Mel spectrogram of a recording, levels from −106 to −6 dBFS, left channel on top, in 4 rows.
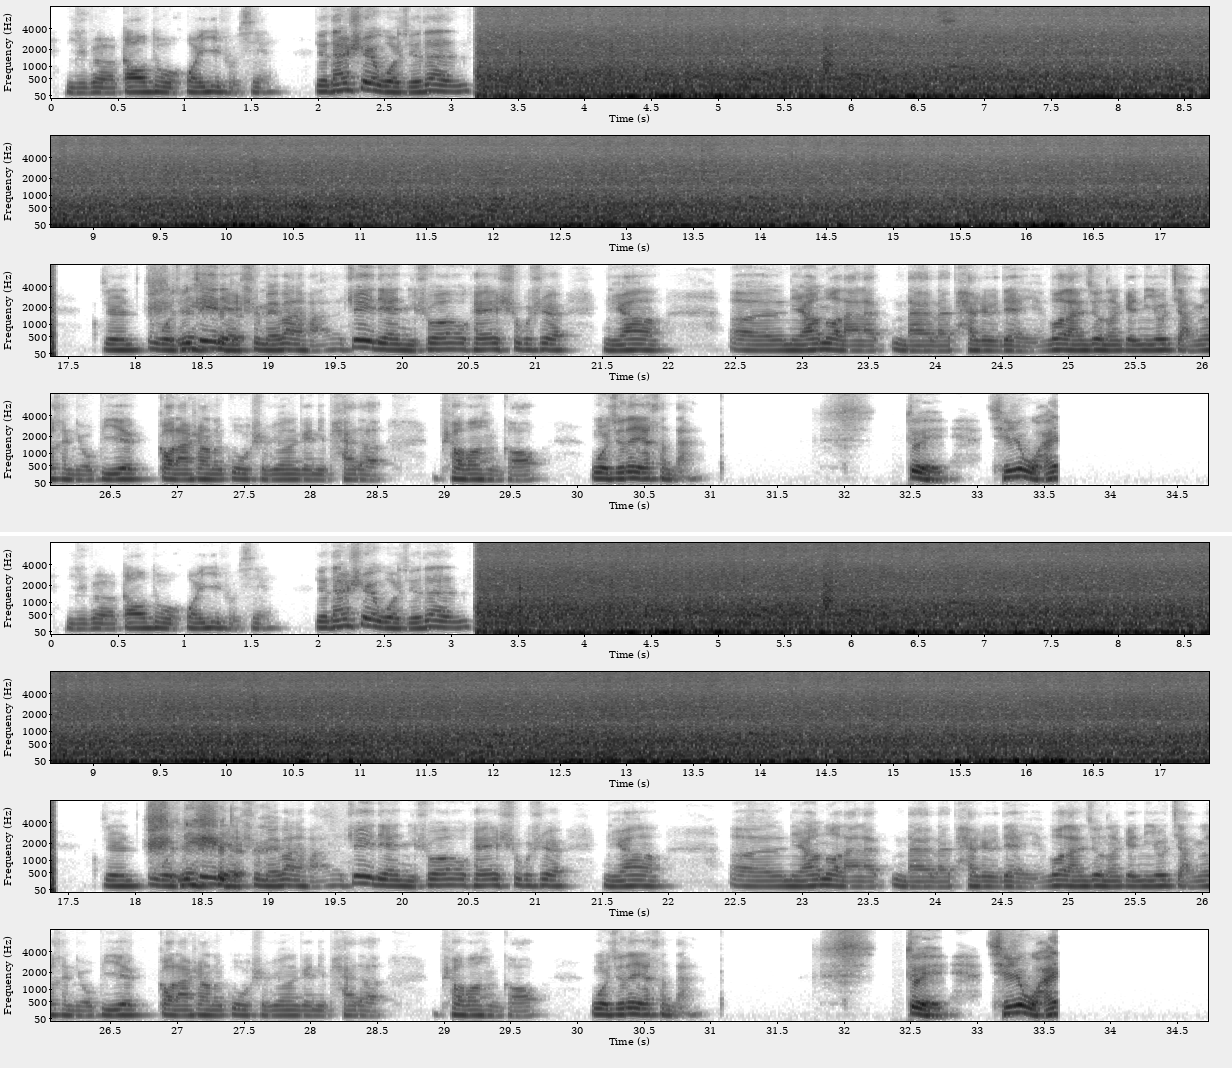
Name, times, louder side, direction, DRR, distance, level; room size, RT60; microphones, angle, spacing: voice 1, 0.1-1.7 2.0-3.2 3.5-7.1 7.7-11.1 11.4-12.9 13.4-17.2 17.8-22.0 22.5-28.6 29.0-29.7 30.1-30.9, left 2 dB, 25° left, 0.9 m, -34 dB
sound 1, 3.2-17.4, right 2 dB, 15° right, 0.4 m, -17 dB
voice 2, 18.1-18.8 31.9-32.2 32.5-33.6, right 2 dB, 45° right, 1.1 m, -29 dB
head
